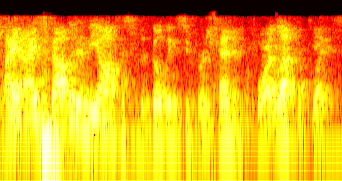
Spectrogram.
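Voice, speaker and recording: A man's voice: fairly high pitch, animated, fast, close to an everyday voice. A man playing an impatient, dogged insurance investigator, terse and wry, in an old-time radio detective play. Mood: wry narrating. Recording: roomy, distant, dull, faintly noisy.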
